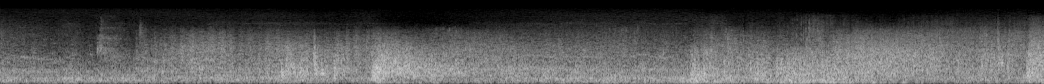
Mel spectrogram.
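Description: A double-decker bus crashing over a cliff edge and tumbling down a rocky slope: a continuous crashing rumble with heavier impacts, the loudest about four seconds in and more near seven and eight seconds.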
